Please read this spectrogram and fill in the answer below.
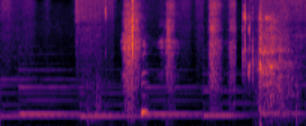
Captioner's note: giggles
